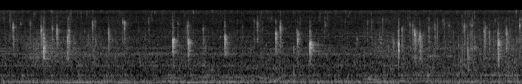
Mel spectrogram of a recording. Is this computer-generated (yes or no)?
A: no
